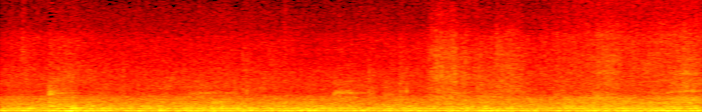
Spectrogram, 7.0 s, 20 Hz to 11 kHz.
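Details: Continuous droning hum from many wild bees at a forest honey harvest in 2026, an even, unbroken low buzz with faint higher rustles and no other animals.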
